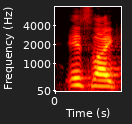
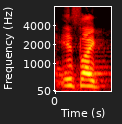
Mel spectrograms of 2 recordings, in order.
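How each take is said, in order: Both takes have the same delivery.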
